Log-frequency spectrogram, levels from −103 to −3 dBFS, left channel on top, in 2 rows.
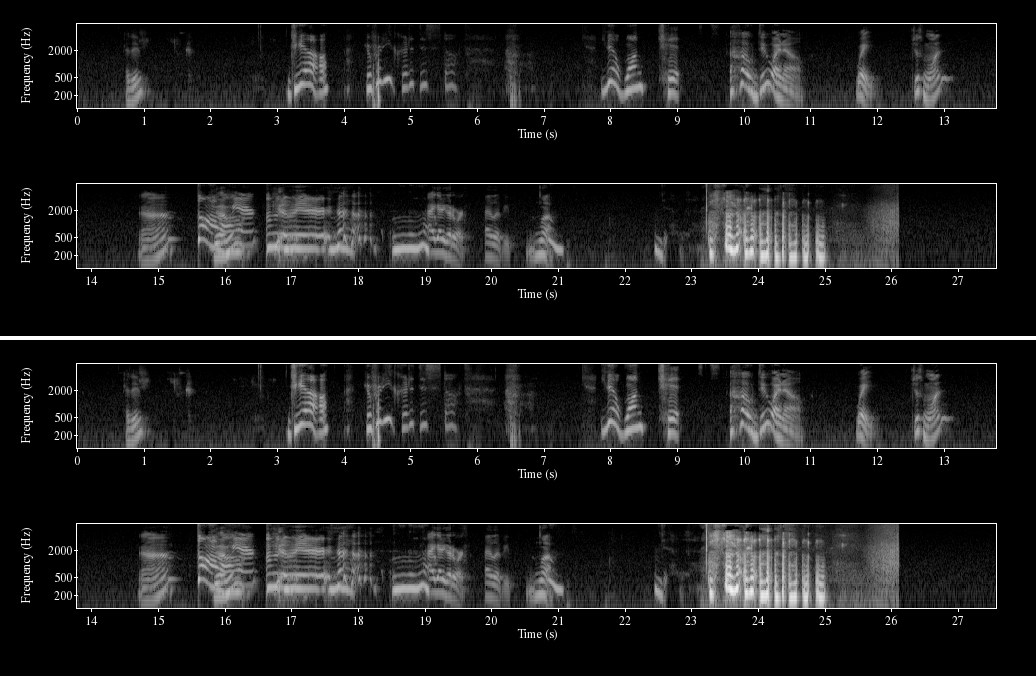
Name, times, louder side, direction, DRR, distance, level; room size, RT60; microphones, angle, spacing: voice 1, 0.7-1.0 9.8-10.9 11.7-12.0 12.5-13.1 14.7-15.3 15.8-16.5 16.7-18.1 19.0-19.6 19.9-20.9, right 2 dB, 20° right, 1.0 m, -44 dB
voice 2, 3.2-3.8 4.3-5.7 6.4-6.7 7.6-9.0 15.6-16.3 16.6-17.0 17.6-17.9 18.5-19.1 20.8-21.1 22.4-22.6, right 2 dB, 45° right, 1.1 m, -43 dB
voice 3, 23.2-25.0 25.8-26.1, right 5 dB, 65° right, 0.4 m, -25 dB
head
